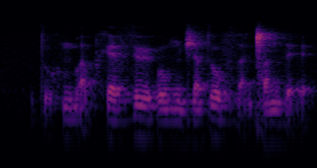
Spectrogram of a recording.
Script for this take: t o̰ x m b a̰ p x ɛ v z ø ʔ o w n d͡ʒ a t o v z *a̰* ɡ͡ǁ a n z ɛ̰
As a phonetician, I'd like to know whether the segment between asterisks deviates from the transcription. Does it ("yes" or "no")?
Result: no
